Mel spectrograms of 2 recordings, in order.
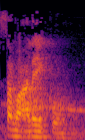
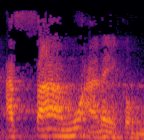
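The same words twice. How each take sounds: First: It is said quickly and blurred. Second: It is said slowly and clearly.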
